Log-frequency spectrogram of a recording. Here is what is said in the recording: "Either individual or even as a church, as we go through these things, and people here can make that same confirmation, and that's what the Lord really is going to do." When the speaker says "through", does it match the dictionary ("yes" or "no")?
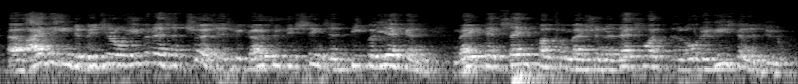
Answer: yes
